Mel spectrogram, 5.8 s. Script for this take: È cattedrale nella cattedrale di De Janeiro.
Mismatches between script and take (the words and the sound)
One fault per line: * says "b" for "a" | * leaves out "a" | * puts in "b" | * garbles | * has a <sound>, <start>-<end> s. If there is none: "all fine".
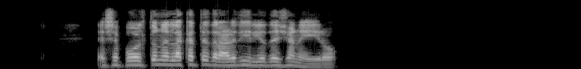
* says "sepolto" for "cattedrale"
* puts in "Rio"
